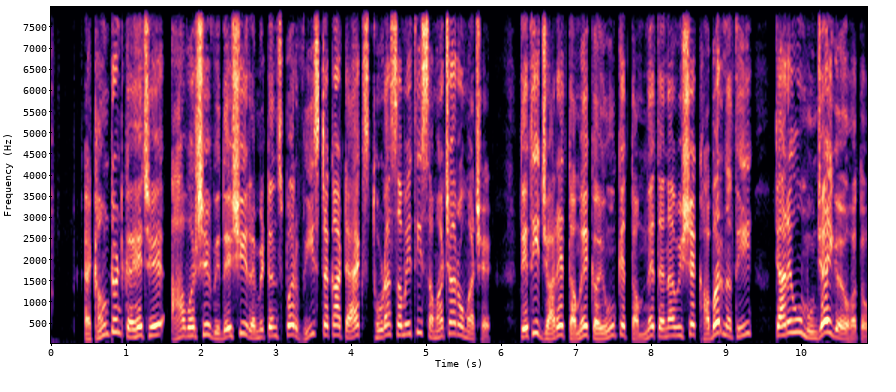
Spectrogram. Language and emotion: Gujarati, surprised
